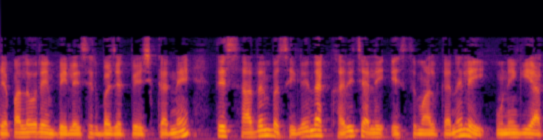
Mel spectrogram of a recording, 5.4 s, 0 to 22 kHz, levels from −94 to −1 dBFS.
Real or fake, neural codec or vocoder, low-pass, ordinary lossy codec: real; none; 7.2 kHz; none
